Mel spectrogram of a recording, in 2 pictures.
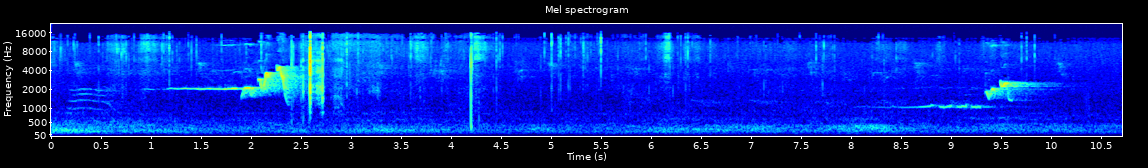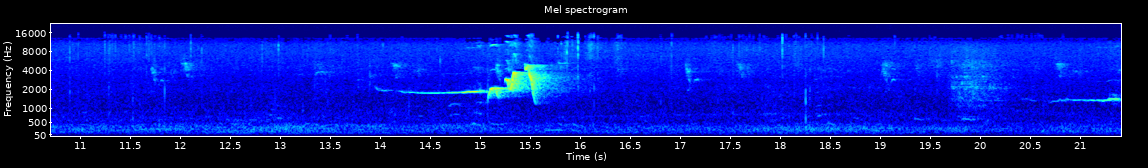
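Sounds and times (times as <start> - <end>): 
uguisu bush warbler: 0.2 - 10.3, 13.3 - 16.1, 20.2 - 21.4.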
